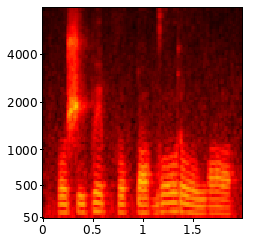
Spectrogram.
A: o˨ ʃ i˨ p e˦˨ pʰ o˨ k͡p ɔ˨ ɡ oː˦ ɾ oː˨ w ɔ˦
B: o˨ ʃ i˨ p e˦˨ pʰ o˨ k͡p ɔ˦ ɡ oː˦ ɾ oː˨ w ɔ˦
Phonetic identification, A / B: A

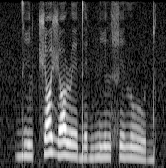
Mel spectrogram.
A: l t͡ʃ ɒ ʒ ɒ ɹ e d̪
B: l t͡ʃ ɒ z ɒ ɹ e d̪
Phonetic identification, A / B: A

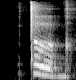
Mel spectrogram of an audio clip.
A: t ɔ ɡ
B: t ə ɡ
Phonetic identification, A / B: B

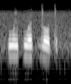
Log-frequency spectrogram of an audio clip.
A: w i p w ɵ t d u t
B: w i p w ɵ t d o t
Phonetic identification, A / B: B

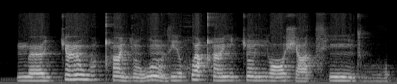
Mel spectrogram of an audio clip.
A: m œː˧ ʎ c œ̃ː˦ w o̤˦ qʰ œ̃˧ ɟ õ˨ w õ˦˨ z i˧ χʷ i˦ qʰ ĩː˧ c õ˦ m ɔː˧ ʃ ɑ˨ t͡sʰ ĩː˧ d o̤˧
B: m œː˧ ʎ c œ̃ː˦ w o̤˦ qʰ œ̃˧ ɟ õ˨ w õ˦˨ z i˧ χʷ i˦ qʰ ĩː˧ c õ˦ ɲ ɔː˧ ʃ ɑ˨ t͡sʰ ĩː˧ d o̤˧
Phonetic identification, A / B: B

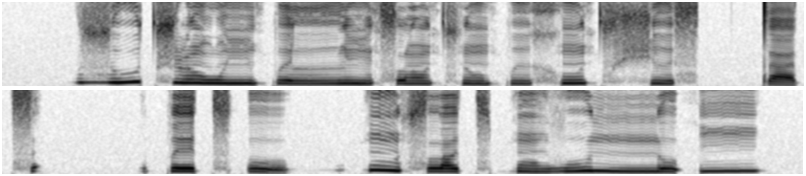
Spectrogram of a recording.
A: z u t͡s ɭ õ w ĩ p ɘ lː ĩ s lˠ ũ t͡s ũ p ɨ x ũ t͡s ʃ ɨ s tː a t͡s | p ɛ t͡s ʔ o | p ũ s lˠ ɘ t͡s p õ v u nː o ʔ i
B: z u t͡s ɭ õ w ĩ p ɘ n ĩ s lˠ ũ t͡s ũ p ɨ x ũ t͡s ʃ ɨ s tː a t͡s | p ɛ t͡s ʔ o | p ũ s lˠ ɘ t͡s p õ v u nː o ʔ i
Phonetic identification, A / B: A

